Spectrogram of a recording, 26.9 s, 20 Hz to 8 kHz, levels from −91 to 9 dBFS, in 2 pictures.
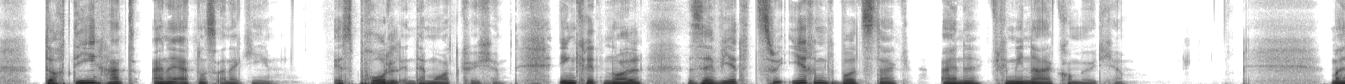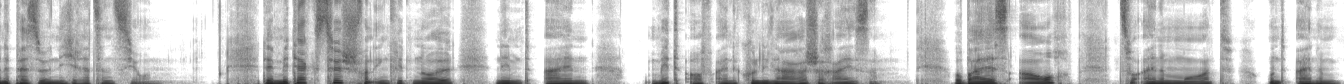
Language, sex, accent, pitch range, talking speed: German, male, German, 105-130 Hz, 90 wpm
